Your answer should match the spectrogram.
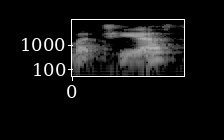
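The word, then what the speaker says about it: Matias: This name is not pronounced that way, but if you spell it M-A-T-T-H-E-U-S, that is a Latin form of this name and it is pronounced Mateus, like I mentioned earlier.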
